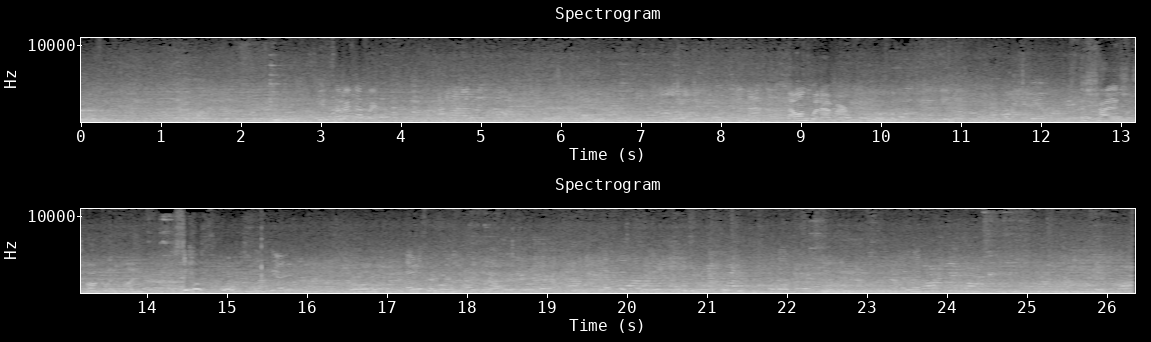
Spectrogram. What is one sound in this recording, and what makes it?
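A crowd of diners chatters in the background.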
